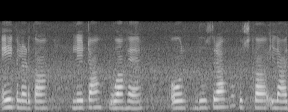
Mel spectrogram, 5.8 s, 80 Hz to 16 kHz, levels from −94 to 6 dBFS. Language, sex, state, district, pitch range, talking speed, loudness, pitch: Hindi, female, Haryana, Jhajjar, 220-245 Hz, 95 wpm, -17 LUFS, 230 Hz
